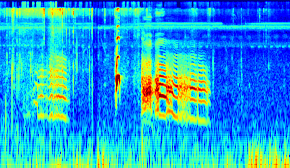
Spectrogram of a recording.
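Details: Caged Chinese francolin used as a decoy: a softer, grating phrase, a sharp click, then a louder rasping phrase of about one second with quavering notes, over light background noise.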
